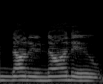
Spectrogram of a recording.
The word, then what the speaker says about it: Nanu Nanu: I should mention that the elder, instead of saying the Nanu Nanu, pronounces it closer to Nanu Nanu with a flat A sound, more like the first season.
